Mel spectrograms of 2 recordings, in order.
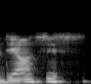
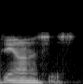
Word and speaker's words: Dionysus: Dionysus, D-I-O-N-Y-S-U-S, from which, incidentally, the name Dionysus comes, was well known throughout the ancient world. In 2002, archaeological excavations unearthed the sacred sanctuary of Dionysus in the complex known as Perpinkon in the east, rolled-up mountains of modern-day Bulgaria.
